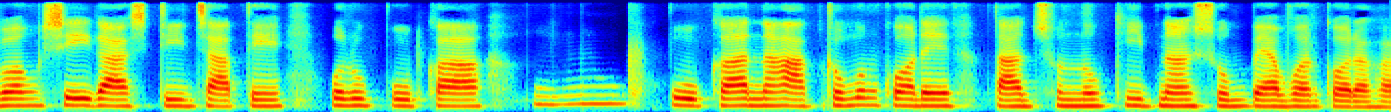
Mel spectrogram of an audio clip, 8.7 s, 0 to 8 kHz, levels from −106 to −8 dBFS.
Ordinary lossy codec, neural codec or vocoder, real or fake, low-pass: none; codec, 24 kHz, 0.9 kbps, WavTokenizer, large speech release; fake; 7.2 kHz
